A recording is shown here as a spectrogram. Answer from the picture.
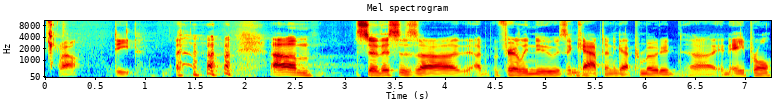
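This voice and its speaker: A man with an American accent, medium pitch, fairly even intonation and a fairly slow pace, long, frequent pauses, and noticeable background noise. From Michigan. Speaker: police captain. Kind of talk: casual interview.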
